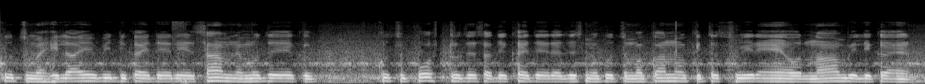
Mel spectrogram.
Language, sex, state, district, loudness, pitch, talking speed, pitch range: Hindi, male, Rajasthan, Bikaner, -12 LUFS, 140 Hz, 175 wpm, 140-145 Hz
